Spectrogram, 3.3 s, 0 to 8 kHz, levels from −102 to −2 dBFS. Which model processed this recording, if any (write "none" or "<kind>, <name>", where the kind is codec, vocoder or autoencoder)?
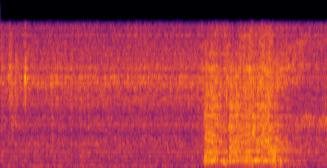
vocoder, HiFi-GAN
